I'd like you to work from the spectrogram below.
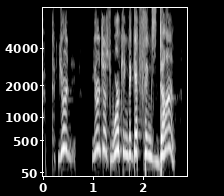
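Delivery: nasty, hostile screaming, high-pitched. Retelling a man screaming at the speaker in front of everybody, mock screaming, very negative. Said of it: "he's screaming at me in this very negative voice".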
